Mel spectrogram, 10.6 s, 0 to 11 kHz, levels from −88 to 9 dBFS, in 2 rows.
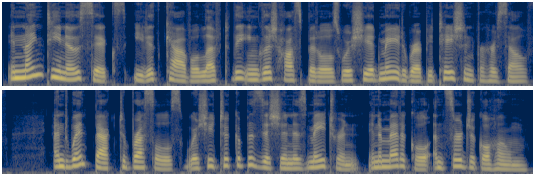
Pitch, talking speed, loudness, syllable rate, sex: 175 Hz, 205 wpm, -21 LUFS, 5.8 syllables/s, female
